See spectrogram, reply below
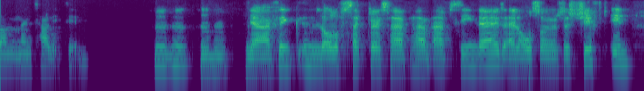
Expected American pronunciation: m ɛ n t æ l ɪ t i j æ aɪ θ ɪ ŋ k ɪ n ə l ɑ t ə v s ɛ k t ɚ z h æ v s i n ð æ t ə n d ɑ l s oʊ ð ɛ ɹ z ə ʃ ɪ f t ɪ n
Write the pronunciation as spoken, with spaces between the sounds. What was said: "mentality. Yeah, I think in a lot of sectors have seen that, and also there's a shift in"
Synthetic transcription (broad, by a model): m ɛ n t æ l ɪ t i j æ aɪ θ ɪ ŋ k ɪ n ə l ɑ t ə v s ɛ k t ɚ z h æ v s i n ð æ t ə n ɑ l s oʊ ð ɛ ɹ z ə ʃ ɪ f t ɪ n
